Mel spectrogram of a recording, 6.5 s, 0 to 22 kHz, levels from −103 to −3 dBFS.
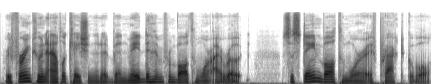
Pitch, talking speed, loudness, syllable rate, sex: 105 Hz, 165 wpm, -20 LUFS, 6.0 syllables/s, male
